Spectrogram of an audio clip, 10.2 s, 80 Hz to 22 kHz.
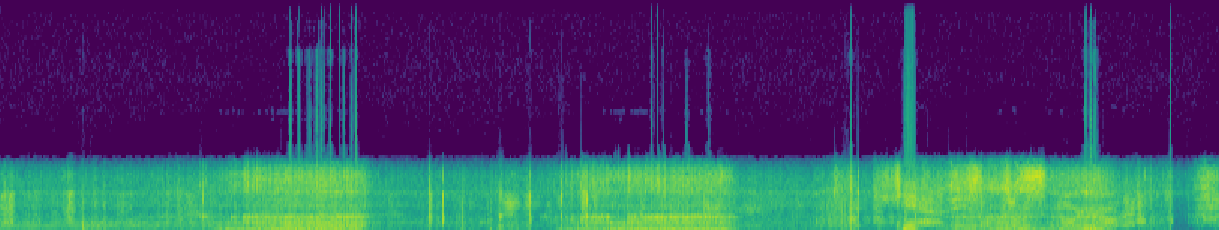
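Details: Grandmother asleep in her chair, snoring heavily: loud, rasping snores about every three seconds, roughly 20 a minute, with some room noise and clicks.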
